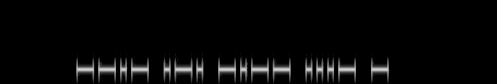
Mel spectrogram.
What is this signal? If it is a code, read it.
Morse code, heard as a keyed tone, about 22 wpm, 700 Hz. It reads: QRYVT
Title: Code Groups - 5 Letter:Numbers - 22wpm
